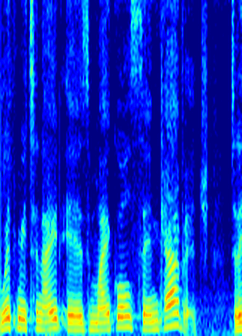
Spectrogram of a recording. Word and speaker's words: Sincavage: this evening and with me tonight is Michael sin cabbage did I say it right totally oh good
